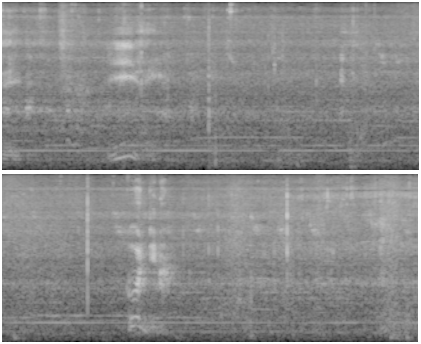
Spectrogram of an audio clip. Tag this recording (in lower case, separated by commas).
music, speech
